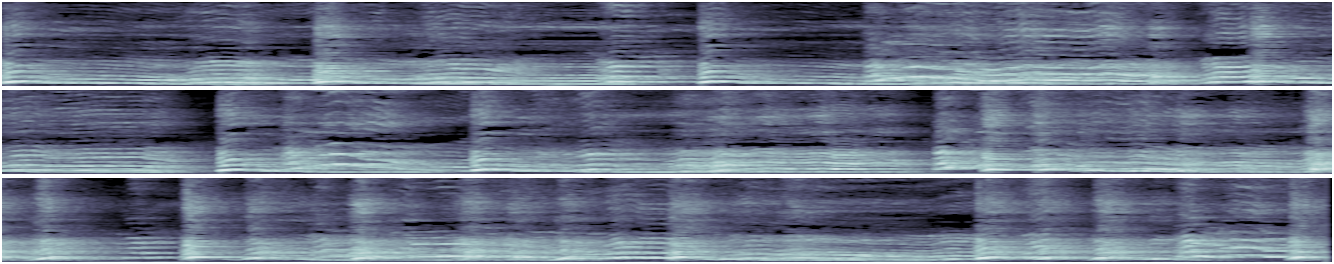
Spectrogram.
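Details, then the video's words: Siberian Huskies, a group including Luna, Gizmo, Arya and puppies, howling together: overlapping wavering, sliding tones that rise and fall in many voices, some yips mixed in, continuous chorus throughout. "SIberian Husky Howling"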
